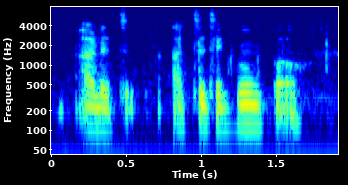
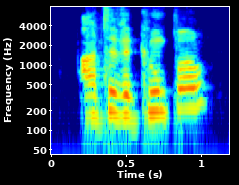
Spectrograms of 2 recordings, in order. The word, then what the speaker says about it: Antetokounmpo: Antetokounmpo. – Antetokounmpo. – That bad. – Antetokounmpo. – Okay, not that bad. – Giannis Antetokounmpo.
